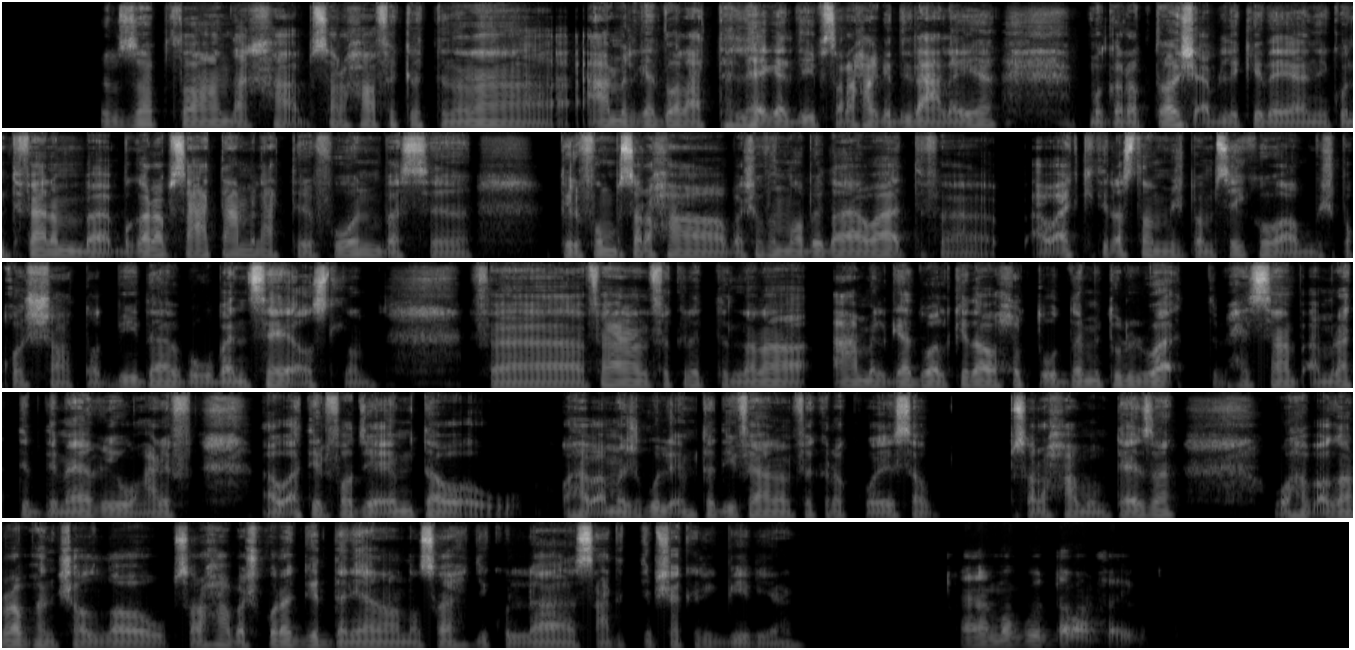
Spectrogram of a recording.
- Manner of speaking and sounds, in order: none
- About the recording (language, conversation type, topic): Arabic, advice, إزاي أقدر أوازن بين الشغل والعيلة ومواعيد التمرين؟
